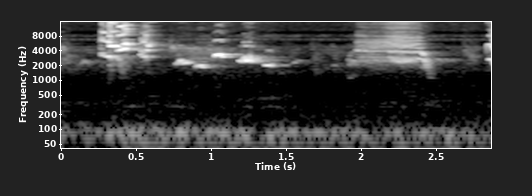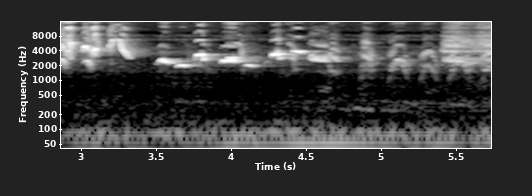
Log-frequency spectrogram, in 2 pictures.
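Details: Afternoon practice of four caged oriental magpie-robins, all singing and bringing out isian imitations. Sharp whistled notes and short chattering phrases alternate with harsh noisy bursts and brief lulls over low hum.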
